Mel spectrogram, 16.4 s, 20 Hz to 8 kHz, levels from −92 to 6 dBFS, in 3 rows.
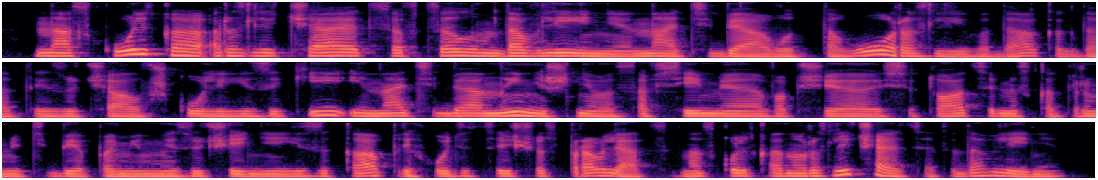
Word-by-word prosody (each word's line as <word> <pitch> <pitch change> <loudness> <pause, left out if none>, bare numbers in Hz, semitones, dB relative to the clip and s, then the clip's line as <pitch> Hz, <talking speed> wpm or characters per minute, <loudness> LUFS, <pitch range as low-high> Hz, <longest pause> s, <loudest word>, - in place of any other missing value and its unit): насколько 185 +5 +3
различается 165 0 +1
в 150 - -15
целом 170 -1 +3
давление 150 -3 +3
на 140 0 +1
тебя 130 0 -1
вот 125 0 -3
того 165 - +2
разлива, 125 -5 -2
да, 130 +6 -3
когда 125 -3 -6
ты 125 +1 -7
изучал 125 0 -2
в 120 - -10
школе 130 -2 -2
языки, 130 +9 0
и 160 -5 -2
на 140 +2 +2
тебя 145 +1 -1
нынешнего 140 -4 +3
со 125 +1 -6
всеми 135 0 0
вообще 130 -1 -3
ситуациями, 135 +3 -3
с 130 - -7
которыми 130 +1 -3
тебе, 130 +1 -2
помимо 130 0 +1
изучения 130 0 0
языка, 135 +4 0
приходится 140 -2 -3
ещё 140 0 -2
справляться. 140 -5 0
Насколько 140 +2 -1
оно 140 0 +1
различается, 150 - +1
это 125 +2 -10
давление? 135 -5 0
135 Hz, 145 wpm, -24 LUFS, 130-150 Hz, -, насколько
